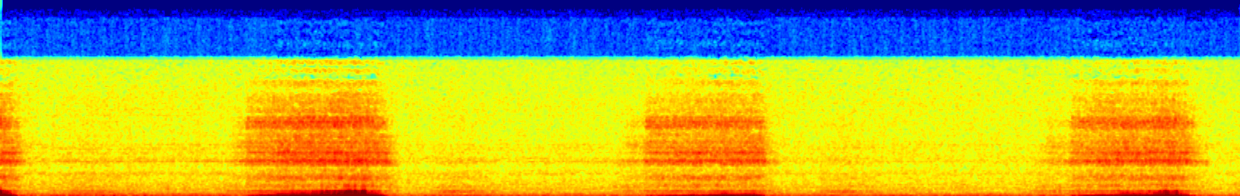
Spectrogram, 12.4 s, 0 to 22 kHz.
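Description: Three loud, rough, vibrating snores on the in-breath, about 16 breaths a minute, with quiet breathing between them.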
